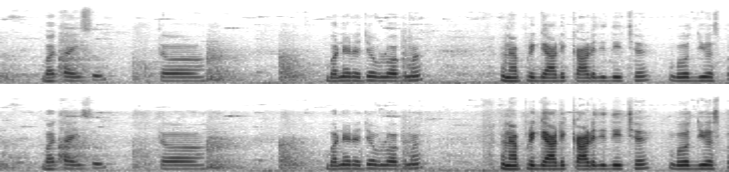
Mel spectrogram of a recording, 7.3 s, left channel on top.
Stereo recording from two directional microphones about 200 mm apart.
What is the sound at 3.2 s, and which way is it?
Speech, 15° left (ahead or behind).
